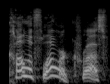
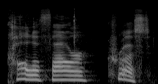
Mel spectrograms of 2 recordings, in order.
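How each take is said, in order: First: Much higher, amazed question; incredulous disbelief. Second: Said in the usual way. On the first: Retold or imitated. Telling listeners about keto pizza, high incredulous squeal. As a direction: act stunned that cauliflower crust exists. Mock disbelief at cauliflower crust.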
